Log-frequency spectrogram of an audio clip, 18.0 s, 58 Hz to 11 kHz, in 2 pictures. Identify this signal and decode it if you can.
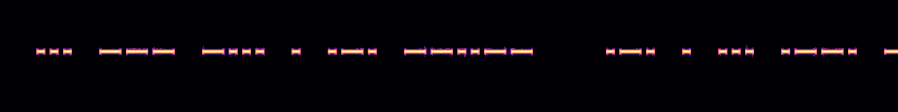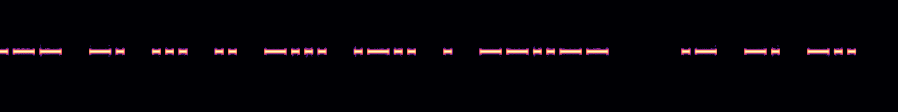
Morse code, heard as a keyed tone, about 18 wpm, spaced as for 15 wpm, 1000 Hz. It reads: SOBER, RESPONSIBLE, AND
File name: qotdfiles / 15wpm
